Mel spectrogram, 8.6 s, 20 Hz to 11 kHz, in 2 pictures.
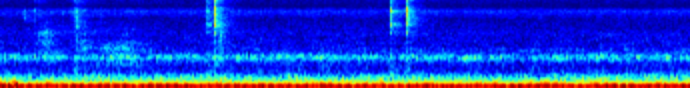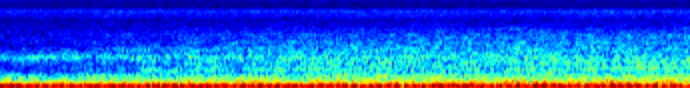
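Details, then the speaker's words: Corsair SP120 LED fans at full speed, front of a Corsair H60 (2018) radiator in push-pull with the stock H60 fan at rear, in a Silverstone Sugo SG13 case. Steady low hum and even airy rush, no rattle: normal. "Now I'm gonna go ahead and turn on the SP120s at full speed, and you could hear the difference compared to the ones that come with the H60 water cooler."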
